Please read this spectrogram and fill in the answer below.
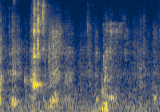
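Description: Crunching of a tortilla chip dipped in salsa as it is bitten and chewed, a run of short crackly crunches with the sharpest about half a second in.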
